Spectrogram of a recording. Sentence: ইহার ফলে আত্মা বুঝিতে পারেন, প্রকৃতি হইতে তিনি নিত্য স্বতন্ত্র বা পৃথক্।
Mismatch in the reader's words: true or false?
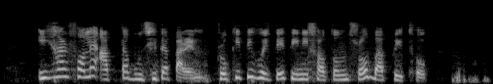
true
